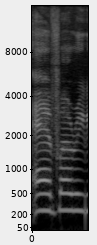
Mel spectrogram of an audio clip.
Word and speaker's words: every: Chúng ta nhớ mình không đọc là every mà đọc là hai âm thôi.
